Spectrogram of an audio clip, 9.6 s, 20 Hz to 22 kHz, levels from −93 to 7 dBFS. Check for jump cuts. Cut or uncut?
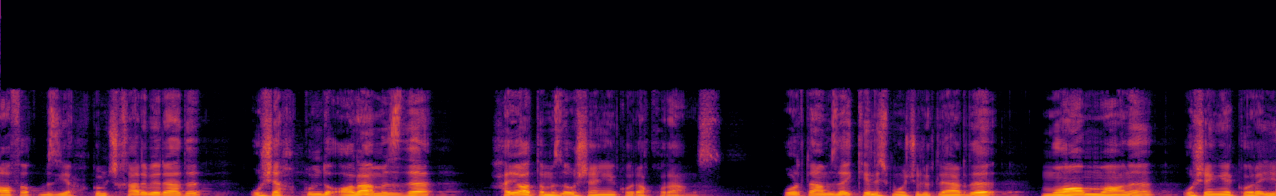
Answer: uncut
